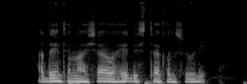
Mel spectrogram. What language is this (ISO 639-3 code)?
som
